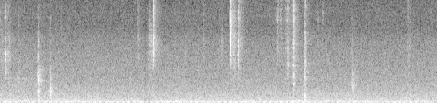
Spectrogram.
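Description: Faint mouth clicks and smacks of someone chewing seafood, a few short, irregular ticks spread over a few seconds, over a steady low room hum.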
